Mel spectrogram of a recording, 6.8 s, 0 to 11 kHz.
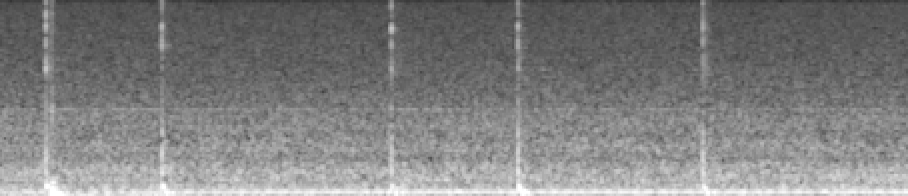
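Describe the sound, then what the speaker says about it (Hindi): Mouse clicks while editing in Photoshop 7.0, five sharp, isolated clicks spaced about a second apart over a steady background hum, close to the microphone, with no voices. "यहाँ पे मैं क्लिक करता हूँ,"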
